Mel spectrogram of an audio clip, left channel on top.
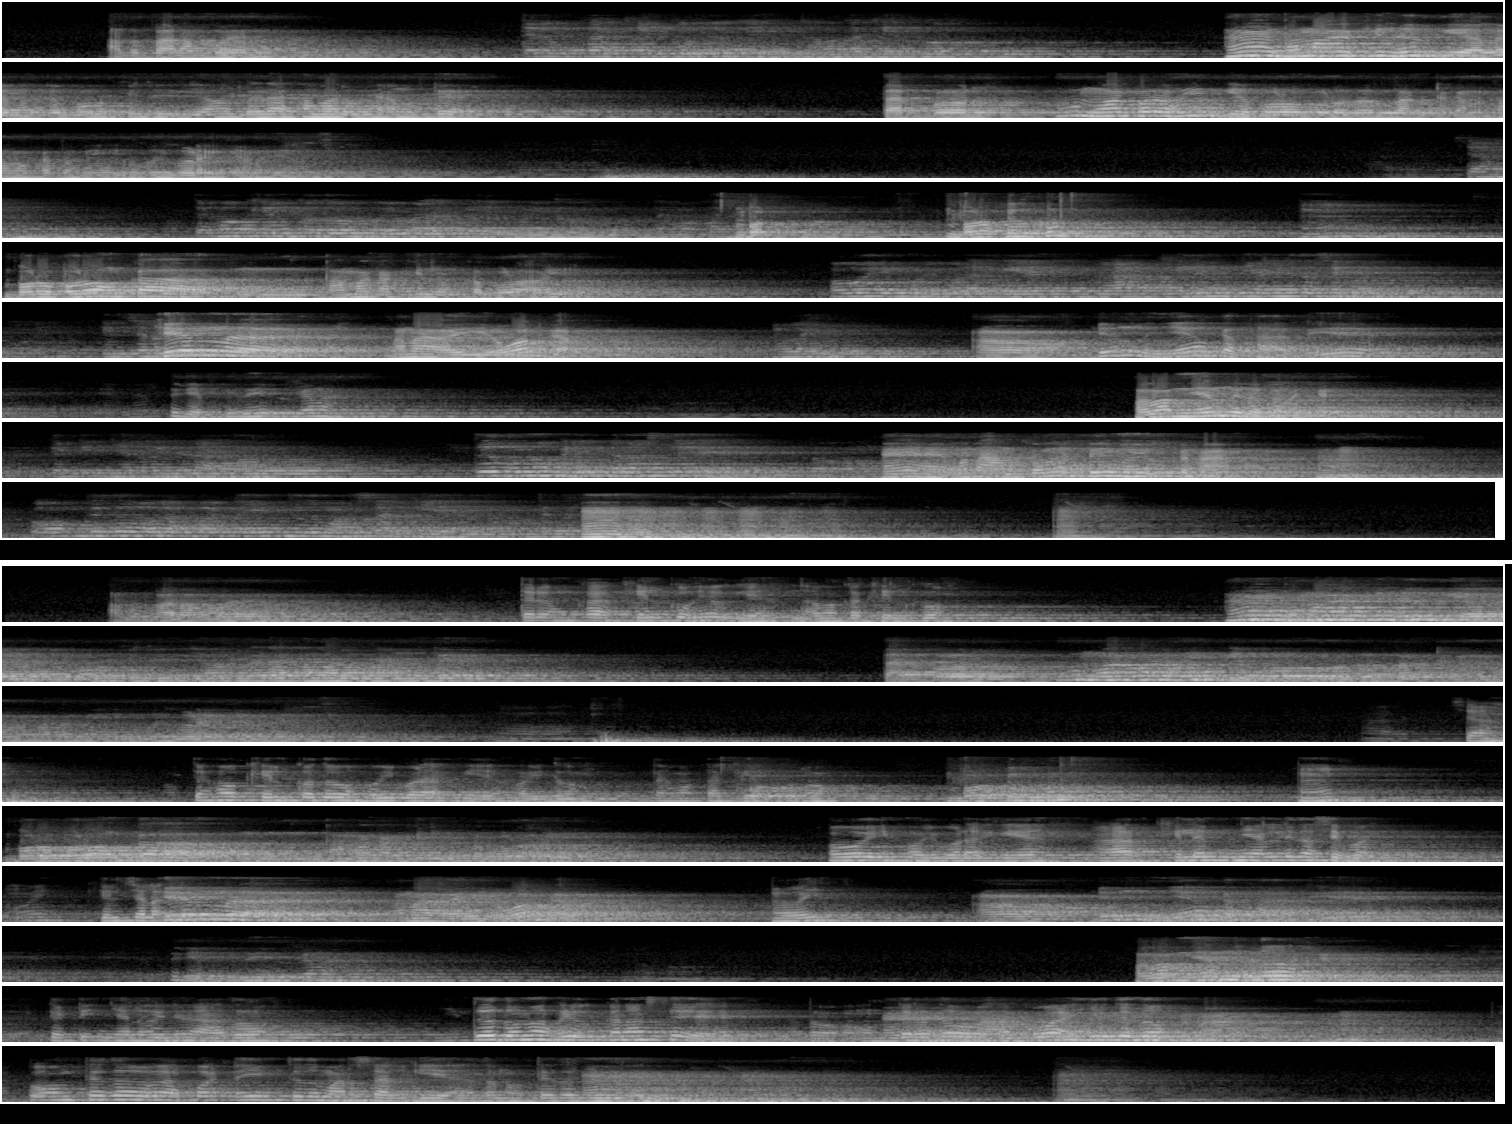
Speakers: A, on the left; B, on the right.
A: ᱟᱫᱚ ᱠᱚ ᱟᱨᱟᱢᱵᱚᱭᱟ ᱱᱷᱟᱜ᱾
B: ᱛᱮ ᱨᱮ ᱚᱝᱠᱟ ᱠᱷᱮᱹᱞ ᱠᱚ ᱦᱩᱭᱩᱜ ᱜᱮᱭᱟ, ᱫᱷᱟᱢᱟᱠᱟ ᱠᱷᱮᱹᱞ ᱠᱚ?
A: ᱦᱮᱸᱻ, ᱫᱷᱟᱢᱟᱠᱟ ᱠᱷᱮᱹᱞ ᱦᱩᱭᱩᱜ ᱜᱮᱭᱟ ᱟᱞᱮ ᱱᱚᱛᱮ ᱵᱚᱲᱚ ᱠᱷᱮᱹᱞ ᱦᱩᱭᱩᱜ ᱜᱮᱭᱟ ᱚᱸᱵᱮᱲᱟ ᱠᱷᱟᱢᱟᱨ ᱢᱮᱱᱟᱜᱼᱟ ᱱᱚᱛᱮ᱾ ᱛᱟᱨᱯᱚᱨ ᱦᱩᱸ, ᱱᱚᱣᱟ ᱠᱚᱨᱮ ᱦᱩᱭᱩᱜ ᱜᱮᱭᱟ ᱵᱚᱲᱚ-ᱵᱚᱲᱚ ᱫᱚ ᱞᱟᱠ ᱴᱟᱠᱟ ᱱᱟᱜ ᱫᱷᱟᱢᱟᱠᱟ ᱫᱚ ᱦᱩᱭᱩᱜ, ᱦᱩᱭ ᱵᱟᱲᱟᱜ ᱜᱮᱭᱟ ᱢᱟᱡᱷᱮ-ᱢᱟᱡᱷᱮ᱾
B: ᱚᱸ᱾ ᱟᱪᱪᱷᱟ, ᱱᱚᱛᱮ ᱦᱚᱸ ᱠᱷᱮᱞ ᱠᱚᱫᱚ ᱦᱩᱭ ᱵᱟᱲᱟᱜ ᱜᱮᱭᱟ ᱦᱭ ᱫᱚ᱾ ᱫᱷᱟᱟᱢᱟᱠᱟ ᱠᱷᱮᱞ
A: ᱵᱚ
B: ᱠᱚᱦᱚᱸ
A: ᱵᱚᱲᱚ ᱠᱷᱮᱞ ᱠᱚ
B: ᱦᱮᱸ
A: ᱵᱚᱲᱚ ᱵᱚᱲᱚ ᱚᱝᱠᱟ ᱫᱷᱟᱢᱟᱠᱟ ᱠᱷᱮᱞ ᱚᱝᱠᱟ ᱵᱚᱲᱚᱣᱟᱜ ᱦᱩᱭᱩᱜᱼᱟ᱾
B: ᱦᱳᱭ, ᱦᱳᱭ ᱵᱟᱲᱟᱜ ᱜᱮᱭᱟ ᱟᱨ ᱠᱷᱮᱞᱮᱢ ᱧᱮᱞ ᱞᱮᱫᱟ ᱥᱮ ᱵᱟᱝ? ᱱᱚᱜ ᱠᱷᱮᱞ ᱪᱟ
A: ᱠᱷᱮᱞ ᱚᱱᱟ ᱚᱣᱟᱨᱞᱰ ᱠᱟᱯ
B: ᱦᱳᱭ
A: ᱚ ᱠᱷᱮᱞ ᱧᱮᱞ ᱠᱟᱛᱷᱟ ᱫᱤᱭᱮ ᱧᱮᱞ ᱧᱮᱞ ᱛᱮ ᱡᱟᱹᱯᱤᱫ ᱦᱩᱭᱩᱜ ᱠᱟᱱᱟ᱾
B: <inaudible>
A: ᱦᱚᱞᱟᱢ ᱧᱮᱞ ᱞᱮᱫᱟ
B: ᱟᱫᱚ
A: ᱛᱟᱦᱚᱞᱮ ᱠᱷᱮᱞ
B: ᱦᱮᱸ ᱠᱟᱹᱴᱤᱡ ᱧᱮᱞ ᱦᱩᱭ ᱞᱮᱱᱟ ᱟᱫᱚ ᱧᱤᱫᱟᱹ ᱫᱚᱢᱮ ᱦᱩᱭᱩᱜ ᱠᱟᱱᱟ ᱥᱮ, ᱟᱫᱚ ᱚᱱᱛᱮ
A: ᱦᱮᱸ
B: ᱨᱮᱫᱚ
A: ᱦᱮᱸ ᱢᱟᱱᱮ ᱟᱱᱠᱚᱢᱚᱱ
B: ᱟᱠᱚᱣᱟᱜ
A: ᱴᱟᱭᱤᱢ
B: ᱤᱭᱟᱹ ᱛᱮᱫᱚ,
A: ᱦᱩᱭᱩᱜ ᱠᱟᱱᱟ ᱦᱮᱸ
B: ᱟᱠᱚ ᱚᱱᱛᱮ ᱫᱚ ᱟᱠᱚᱣᱟᱜ ᱴᱟᱭᱤᱢ ᱛᱮᱫᱚ ᱢᱟᱨᱥᱟᱞ ᱜᱮᱭᱟ ᱟᱫᱚ ᱱᱚᱛᱮ ᱫᱚ
A: ᱦᱩᱸ
B: ᱧᱤᱫᱟᱹ᱾
A: ᱦᱩᱸ ᱦᱩᱸ ᱦᱩᱸ ᱦᱩᱸ ᱦᱩᱸ ᱦᱩᱸ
